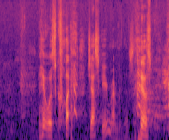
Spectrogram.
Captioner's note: laughs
